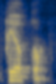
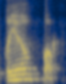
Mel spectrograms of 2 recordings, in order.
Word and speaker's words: قطر: Kemudian qitr itu dibaca dengan tipis oleh Ibnul Jazari ya, seperti itu.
